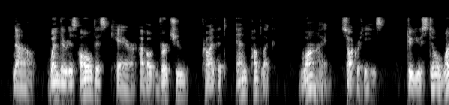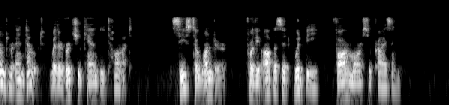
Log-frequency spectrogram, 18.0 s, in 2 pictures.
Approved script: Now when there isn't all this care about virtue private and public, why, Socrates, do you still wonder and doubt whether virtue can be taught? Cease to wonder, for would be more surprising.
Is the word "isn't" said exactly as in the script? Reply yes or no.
no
